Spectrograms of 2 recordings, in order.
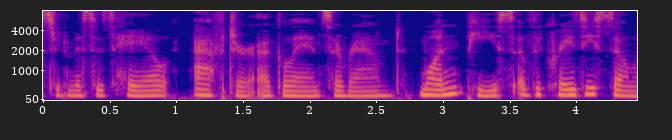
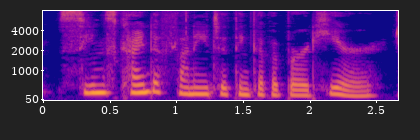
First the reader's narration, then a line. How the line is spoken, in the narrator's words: she half laughed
